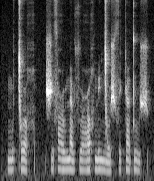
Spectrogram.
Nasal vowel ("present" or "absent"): absent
